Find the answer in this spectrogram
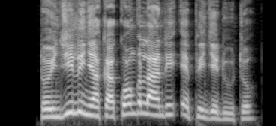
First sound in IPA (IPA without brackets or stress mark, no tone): t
